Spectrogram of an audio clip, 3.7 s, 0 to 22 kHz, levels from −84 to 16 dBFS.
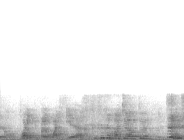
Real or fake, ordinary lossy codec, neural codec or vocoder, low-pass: real; none; none; 7.2 kHz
